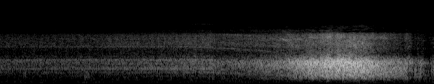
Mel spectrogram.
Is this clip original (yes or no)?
yes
